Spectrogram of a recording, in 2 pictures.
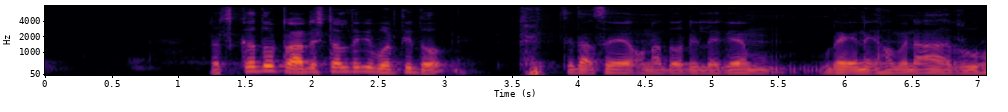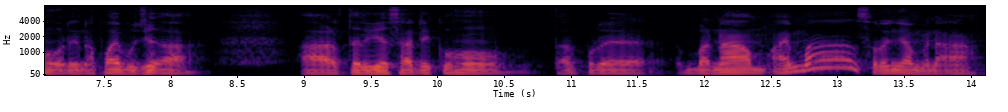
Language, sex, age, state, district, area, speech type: Santali, male, 30-45, West Bengal, Dakshin Dinajpur, rural, spontaneous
